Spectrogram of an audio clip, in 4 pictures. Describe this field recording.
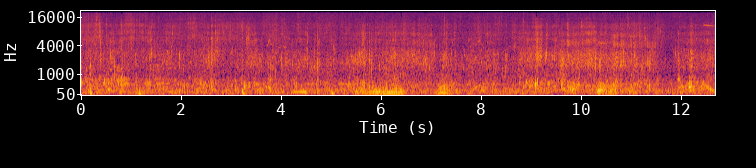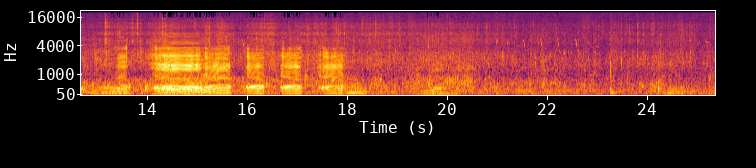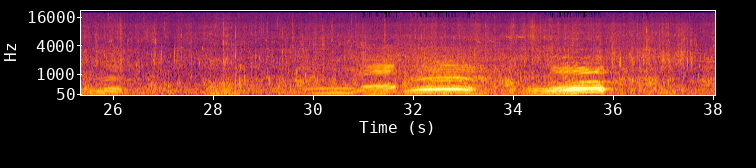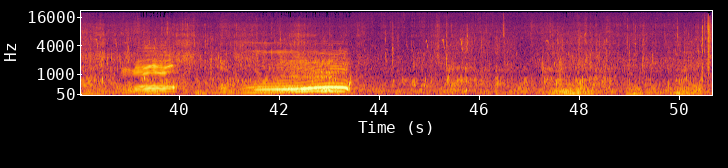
Cattle is drinking and swimming while it’s hot in the desert of Arizona, in the area of Arivaca. Recorded by a Sound Devices MixPre6, With a ORTF Schoeps Setup CCM4 x 2 in a windscreen by Cinela, Sound Ref: AZ210816T001, Recorded on 16th of August 2021, GPS: 31.661166, -111.165792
